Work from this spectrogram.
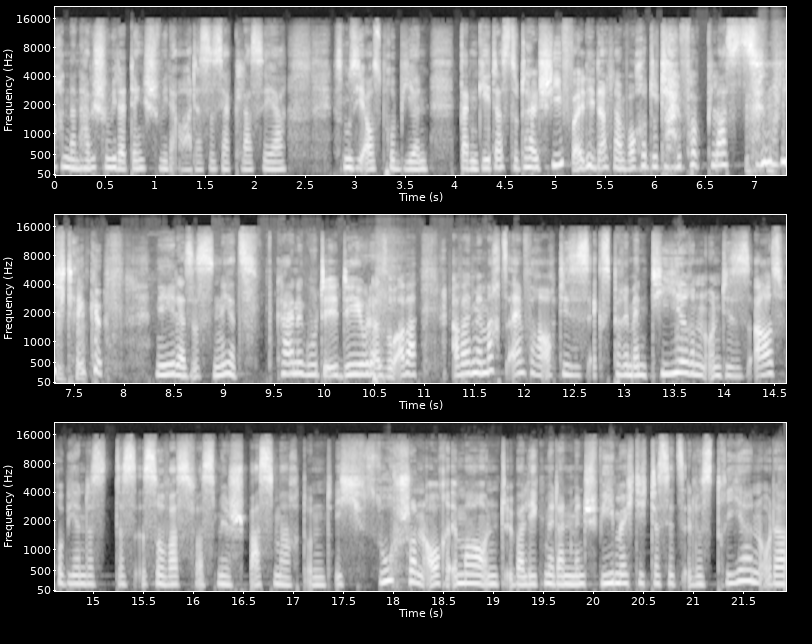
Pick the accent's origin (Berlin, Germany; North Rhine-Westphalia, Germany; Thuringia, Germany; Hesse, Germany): Hesse, Germany; Giessen; born or raised there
